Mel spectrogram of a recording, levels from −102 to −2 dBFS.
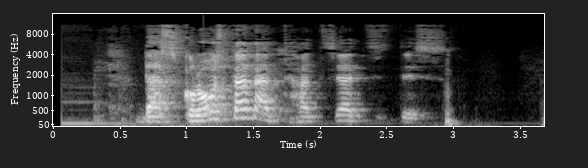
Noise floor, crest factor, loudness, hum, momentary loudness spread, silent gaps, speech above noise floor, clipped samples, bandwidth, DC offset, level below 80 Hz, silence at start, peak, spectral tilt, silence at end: -67 dBFS; 18 dB; -15 LUFS; none; 24 LU; none; 50 dB; under 0.1%; 11.5 kHz; under 0.1%; -50 dBFS; 0.05 s; 0 dBFS; -4 dB/octave; 0.7 s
